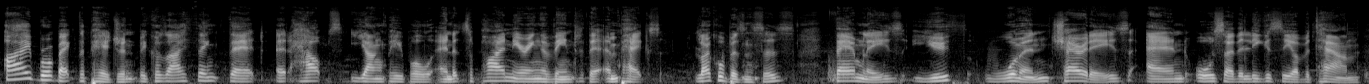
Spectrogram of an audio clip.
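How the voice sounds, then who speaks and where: A New Zealand man speaks in a medium-pitched voice. He sounds poised and earnest, giving a formal, prepared pageant-style answer as an organiser. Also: a little slow, a bit bright. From Rotorua, New Zealand.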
